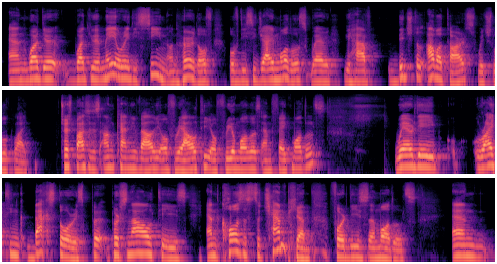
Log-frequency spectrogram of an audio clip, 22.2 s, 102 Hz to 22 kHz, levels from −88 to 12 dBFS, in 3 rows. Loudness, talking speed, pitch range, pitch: -18 LUFS, 130 wpm, 135-165 Hz, 145 Hz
